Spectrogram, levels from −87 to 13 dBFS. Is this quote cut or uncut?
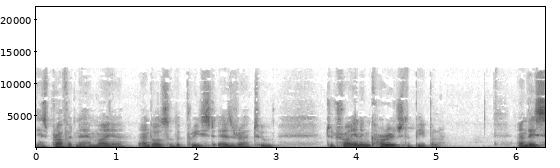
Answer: uncut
